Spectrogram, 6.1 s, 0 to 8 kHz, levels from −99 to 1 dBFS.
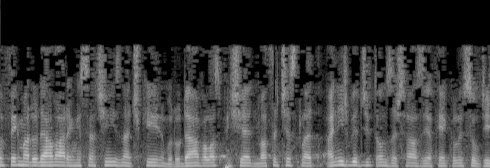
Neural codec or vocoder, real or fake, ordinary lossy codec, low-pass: codec, 24 kHz, 0.9 kbps, WavTokenizer, small release; fake; MP3, 24 kbps; 7.2 kHz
